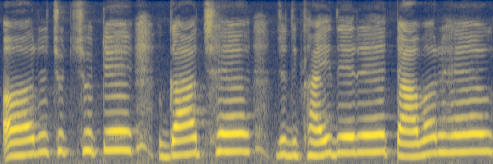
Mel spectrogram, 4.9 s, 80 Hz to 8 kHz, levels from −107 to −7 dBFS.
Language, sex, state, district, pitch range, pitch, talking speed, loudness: Hindi, female, Bihar, Patna, 255-315 Hz, 300 Hz, 135 wpm, -14 LUFS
